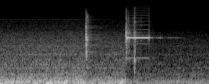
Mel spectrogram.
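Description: A keypad gives a short electronic beep.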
